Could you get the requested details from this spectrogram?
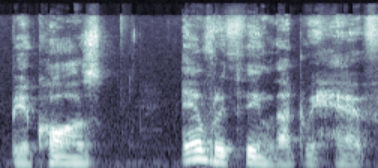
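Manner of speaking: normal talking voice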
